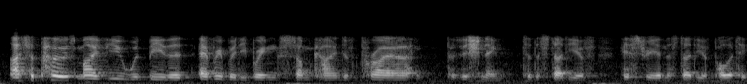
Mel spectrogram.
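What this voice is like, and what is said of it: English accent, not Irish. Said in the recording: “As my accent indicates, I didn't grow up in Ireland. I grew up overwhelmingly in England.”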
